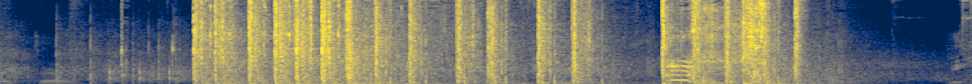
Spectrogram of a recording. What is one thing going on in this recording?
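Rapid pistol shots ring out close by.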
